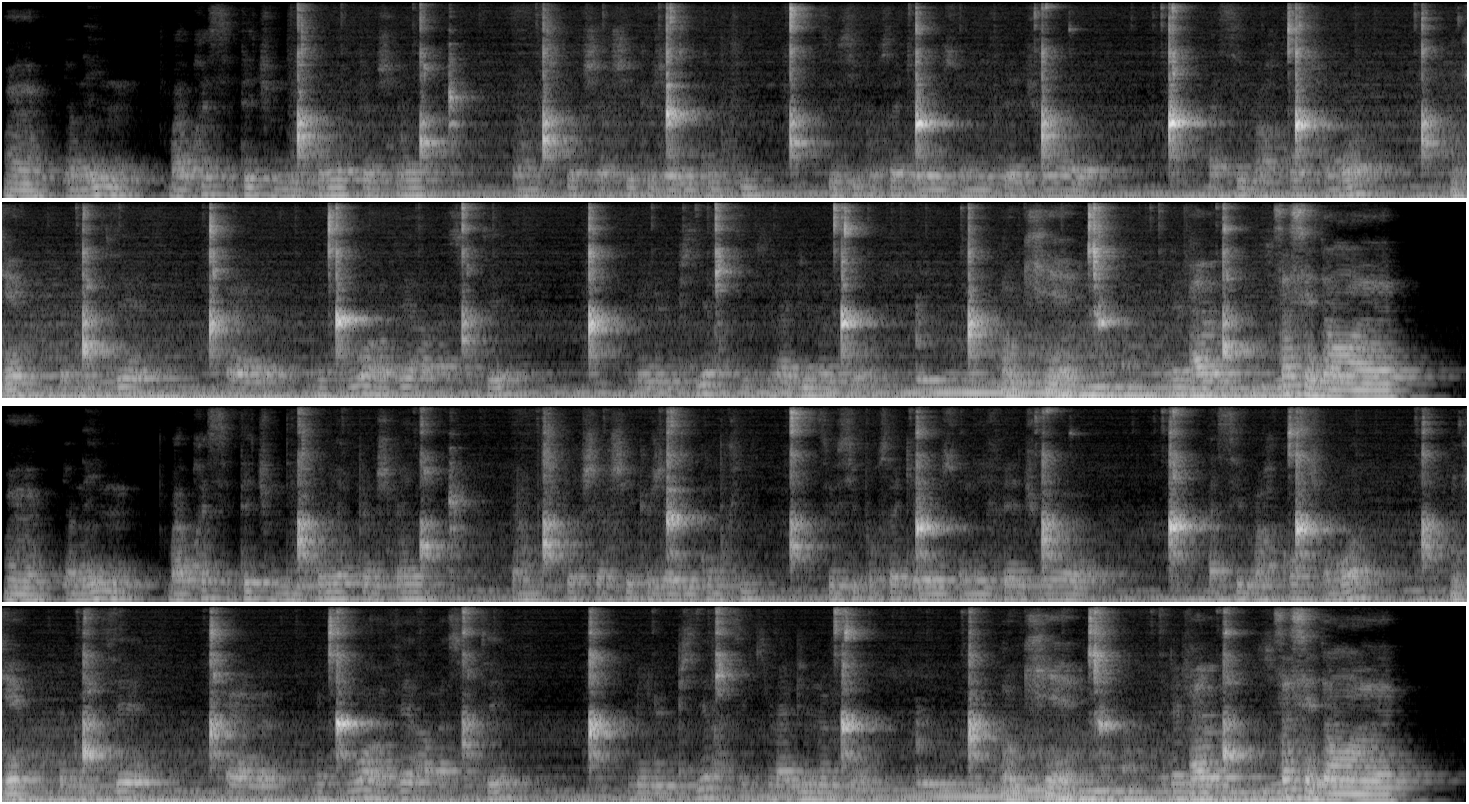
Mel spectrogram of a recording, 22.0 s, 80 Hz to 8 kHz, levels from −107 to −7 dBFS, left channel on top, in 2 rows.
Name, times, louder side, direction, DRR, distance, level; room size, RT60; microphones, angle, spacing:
voice 1, 0.4-3.2 3.8-5.7 6.1-8.2 9.0-10.2 11.4-12.1 12.7-14.8 15.7-17.5 19.7-20.1 20.4-20.7, right 1 dB, 60° right, 0 dB, 0.8 m, -46 dB
sound 1, 2.1-20.7, left 2 dB, 45° left, 0.7 m, -38 dB
voice 2, 10.9-11.2 18.4-19.1 19.9-20.1 20.5-21.4, right 1 dB, 10° left, -2 dB, 0.4 m, -38 dB
3.0 x 2.0 x 2.5 m, 0.72 s
head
